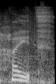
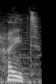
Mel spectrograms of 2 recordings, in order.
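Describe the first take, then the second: First: The word ends with a th sound. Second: The word ends with a plain t sound. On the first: The speaker calls it wrong. "my parents always said height with a T H" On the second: The speaker calls it right. "There's no T H at the end of that one"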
